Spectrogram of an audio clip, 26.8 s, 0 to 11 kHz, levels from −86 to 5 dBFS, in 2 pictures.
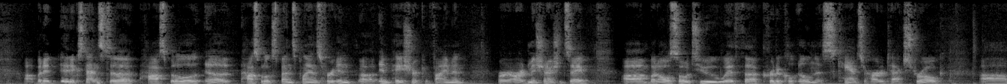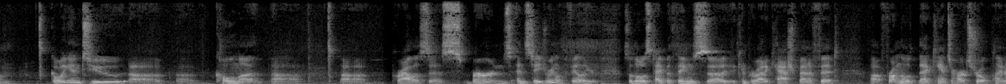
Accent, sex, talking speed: American, male, 145 wpm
